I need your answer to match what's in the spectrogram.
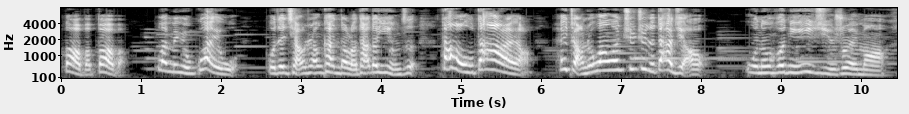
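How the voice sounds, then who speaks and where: A woman's voice: high voice, animated, moderate pace, fairly bright tone, soft background music, voice pushed up. A woman voicing a frightened little bear cub begging to sleep with his father in a children's story. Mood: scared. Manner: pleading, breathless, childlike. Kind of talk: storybook reading.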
